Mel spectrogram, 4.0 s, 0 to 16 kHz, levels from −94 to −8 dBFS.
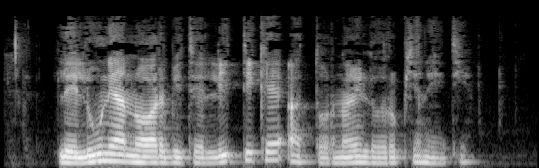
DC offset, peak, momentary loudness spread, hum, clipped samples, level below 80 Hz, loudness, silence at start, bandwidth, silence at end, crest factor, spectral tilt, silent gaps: under 0.1%; -2 dBFS; 12 LU; none; under 0.1%; -58 dBFS; -19 LUFS; 0.45 s; 11 kHz; 0.5 s; 18 dB; -7 dB/octave; none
